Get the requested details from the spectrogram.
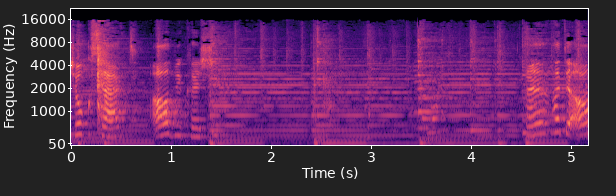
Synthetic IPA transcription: t͡ʃʰo̞ksæɾt̪ | alˠbikʰaʃɯ | hɛɦad̪ia

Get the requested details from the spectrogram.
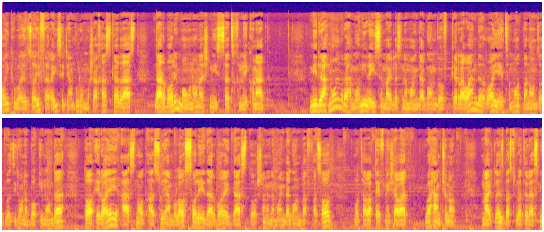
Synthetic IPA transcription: ɔjekɪbajɪzɒjɪfɪɾaised͡ʒamhuɾɔmʊʃaxaskaɾd̪aːst̪ | d̪aɾbɔɾejmɔwɪnɒnaʃniz̥sɪt̪qmekʰʊnad̪ | miɾːahmɔnɾahmɔniɾaisɪmad͡ʒlɪsnamɔjɪnd̪aɡɔnɡʊft̪̚kɪɾawand̪eɾɔjeet̪ʰɪmɔd̪̚banɔmzad̪waziɾɔnɪbɒqimɔnd̪a | t̪ɔʔɪɾɔjajeʔasnɔd̪azsojɪamɾʊlɒsɔled̪aɾbɔɾajed̪ast̪̚d̪ɔʃt̪anɪnamɔjɪnd̪aɡɔnbafasɔd̪ | mʊt̪ʰawaqːefmeʃavad̪vaɦamt͡ʃɪnɒn | mad͡ʒlɪs̬basuɾat̪ɪɾasmi

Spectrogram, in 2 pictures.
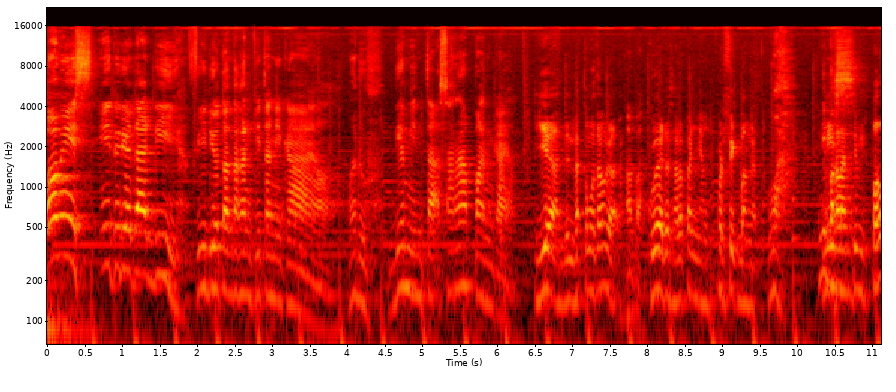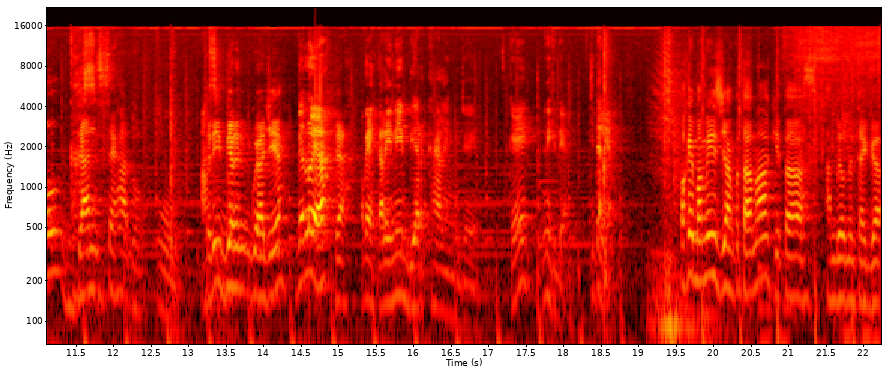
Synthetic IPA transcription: mamɪsit̪udiat̪adifideot̪ant̪aŋankit̪anikaɛ̰lwahdʊhdiamint̪a̰saɾapanka̰ɛ̰l | ijadanakamat̪auŋɡaʔapa̰ɡuaadasaɾapanjaŋpərfɛk̚baŋət̪̚wah | ininibakalanimpəldanseɦat̪ːʊ | u | a̰d͡ʒadibiaɾnɡuaːd͡ʒajabiarlojajaokekaloinibiarkaɛljaŋd͡ʒa̰ḭ | okeinikit̪a̰ja̰kit̪alḭa̰t̪̚ | okemamɪsjaŋpərt̪amakit̪aːmbɪlmənt̪eɡa

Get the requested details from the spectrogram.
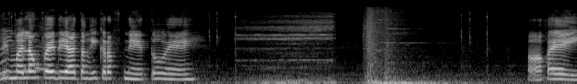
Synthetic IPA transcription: bɪmɐlɐŋpwɛːd̪ɪjaːt̪ɐŋɪkɾɐfnɛt̪oɛ | ʔoːkɛ

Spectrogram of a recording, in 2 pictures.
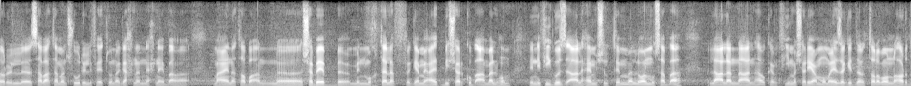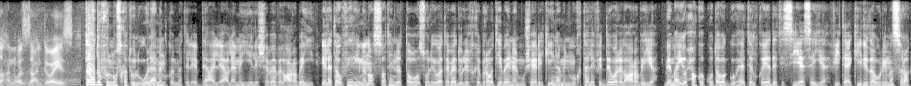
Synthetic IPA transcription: ɑːɾˤelsæbʕat̪æmænʃohuːɾelːifæːt̪onæɡeħnæʔenːʔeħnæjebʔæ̰ | maʕaːnæt̪ˤɑbʕɑ̰nʃæbæːbmenmoxt̪ælæfɡæːmeʕaːt̪̚bejʃɑɾkubʔa̰ʕmælhom | leʔenːfiːɡozʔʕa̰læɦæːmeʃelqemːælːihowælmosæbʔæ | ʔlːiʔaʕlːænːæʕanhæwekæːnfiːmæʃæːɾiːʕmomæjːezæɡed̪ːænlet̪ˤːɑlɑbɑwenːɑhɑɾˤd̪ˤɑhænwæzːeʕelɡæwæːjez | t̪ahd̪ʊfɪnːosxɑlʔuːlæːmɪnqɨmːælʔɪb̚d̪aːʕɪlʔeʕlæːmɪjːlɪʃːæbæːbɪlʕɑɾˤɑbɪjːʔɪlæːt̪æwfiːɾimɪnɑsˤːɑlɪt̪ːɑwɑːsˤolwɪt̪æbæːd̪ʊlɪlxɪbɾˤɑːt̪bæjnælmʊʃæːɾɪkiːnæmɪnmʊxt̪ælæfɪd̪ːowælɪlʕɑɾˤɑbɪjːabɪmæːjoħɑqːɨqt̪æwæɡːʊɦæːt̪lqɨjæːd̪æsːɪjæːsɪjːæfiːt̪æʔkiːd̪d̪æwɾmesˤɾˤɑk

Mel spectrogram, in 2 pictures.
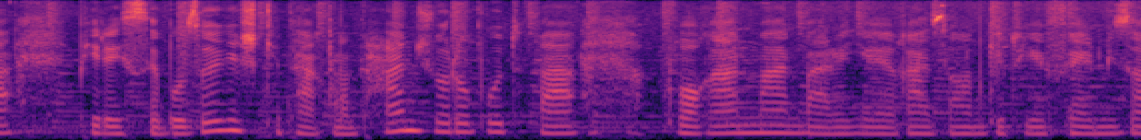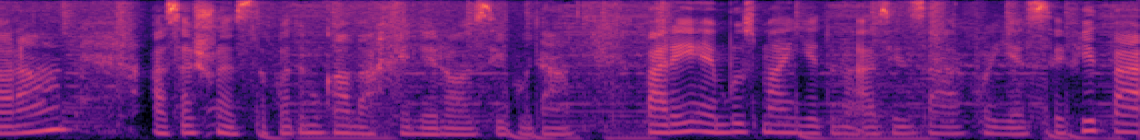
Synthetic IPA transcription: pʰiːɾeksebo̞zo̞ɾɡeʃcʰe̞t̪ʰæɣimimpʰænd͡ʒd͡ʒoɾobuːd̪vævɒːɣeænmænbæɾɒːje̞ɣæzɒːhæmcʲʰe̞t̪ʰujefe̞ɾmizɒːɾæm | æzæʃune̞st̪e̞fɒːd̪e̞mikʰonæmvæxe̞jliɾɒːziːbuːd̪æm | b̥æɾɒːjeemɾuːzmænje̞d̪uːnḛʔæzinzæɾfhɒːje̞se̞fiːd̪bæ

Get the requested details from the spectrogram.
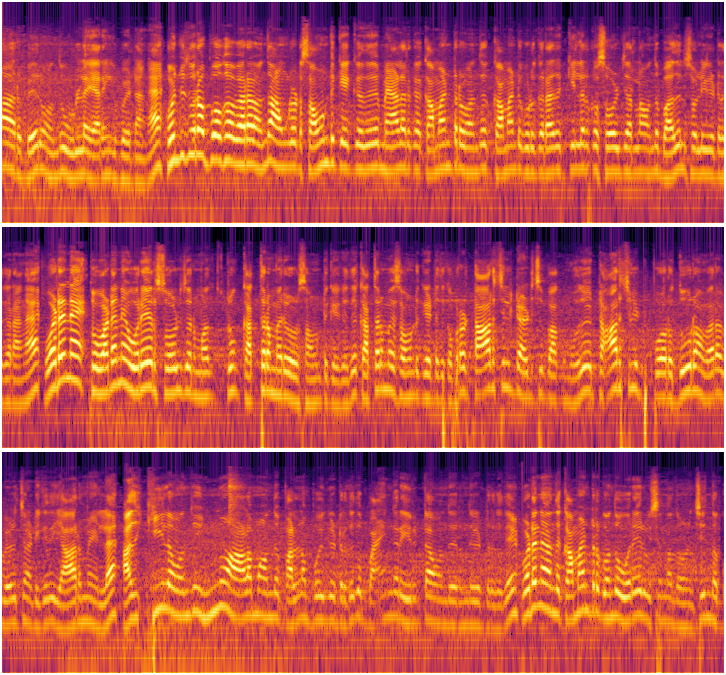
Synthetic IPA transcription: aːɾɯpeːɾ̃ʋɐnd̪ɯʊɭːɐɛɾɐŋɡipoːjɪʈːaːŋɡɐkɔɲd͡ʒɐd̪uːɾɐ̃mpoːɣɐʋɐːɾɐʋɐnd̪ɯɐʋɐŋɡɐɭoːɽɐsɐʊɳɖɯkeːkːɐðɯmeːlɐɪɾɯkːɐkɐmeɳɖɐɾʋɐnd̪ɯkɐmeːɳɖkɔɽɯkːɪɾaːɾɯkiːlɐɾɯkːɐsoːld͡ʒɐɾlãːʋɐnd̪ɯbɐðɪlsɔlːɪkɪʈːɪɾɯkːɪɾaːŋɡɐɔɽɐneːsoːɔɽɐneːɔɾeːɾɯsoːld͡ʒɐɾmɐʈːʊ̃kɐt̪ːɐɾɐmaːd̪ɾiɔɾɯsɐʊɳɖɯkeːkːɐðɯkɐt̪ːɐɾɐmaːd̪ɾis̬ɐʊɳɖɯkeːʈːɐðɯkːɐpːɾɐ̃ʈaːɾsɪlɪʈːɐɽɪt͡ʃːɯpaːɾkːɯmpoːðɯʈaːɾsɪlɪʈːpoːɾɐd̪uːɾɐ̃ʋɐːɾɐʋɛɻɯt͡ʃːɐ̃ɐɽɪkːɐðɯjaːɾɯmeːɪlːɐɐðɯkiːlɐʋɐnd̪ɯɪnːʊ̃aːɭɐmaːʋɐnd̪ɯpɐlːnɐ̃poːjɪkːɪʈːɪɾɯkːɐðɯpɐjɐŋɡɐɾɐɪɾɯʈːaːʋɐnd̪ɯɪɾɯnd̪ɯkɪʈːɪɾɯkːɐðɯɔɽɐneːɐnd̪ɐkɐmeːɳɖɐɾkːɯʋɐnd̪ɯɔɾeːɾɯʋɪʂɐjɐ̃naːt̪oːɳɪt͡ʃːɯɪnd̪ɐ

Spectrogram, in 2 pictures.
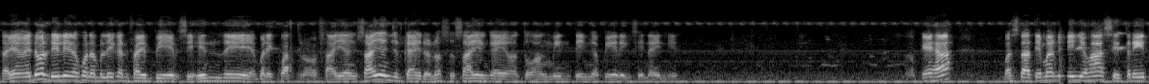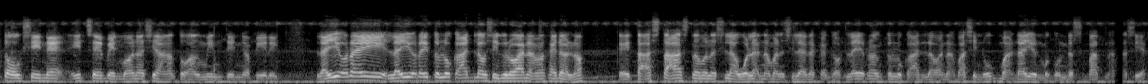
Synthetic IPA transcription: sajaŋajd̪old̪iːlɪʔakonɐbalikanfajb̚piɛmsihɛnɾibaɾikwat̪ɾosajaŋsajaŋd͡ʒʊd̪̚kaʔːjd̪olnososaːjaŋkajoʔat̪uʔaŋmint̪ɪnŋapiɾɪɡsinajnʔɛt̪̚ | ʔokeɦa | bast̪at̪ɪmanɪɲjoɦasit̪ɾit̪oʔʊɡsinaet̪̚sɛbɛnmoonasiaʔat̪uʔaŋmint̪ɪnŋapiɾɪɡ | lajʊʔɾajlajʊʔɾajt̪ʊlʊkaad̪lawsɪɡuːɾoanaʔmakajd̪onːo | kajt̪aʔast̪aʔasnamanasilawalaʔnamanasilanakaɡawslajʊʔɾaŋt̪ʊlʊkaad̪lawʔana̰ʔbasɪnʊɡ̚ma̰ʔdaːjʊnmaɡʊnd̪asḁpat̪̚na̰ʔasia

